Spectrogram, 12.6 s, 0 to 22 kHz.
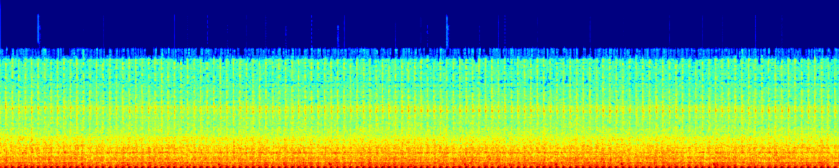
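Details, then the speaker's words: Yamaha Mio M3 scooter after replacing the camshaft bearing: steady, even idle with regular low thump about 2.5 per second, no rattle or knock; the earlier rough engine noise is gone. "Nah jadi ee untuk suaranya sudah udah hilang ya nah ini untuk motornya udah sembuh ya untuk suaranya udah hilang"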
